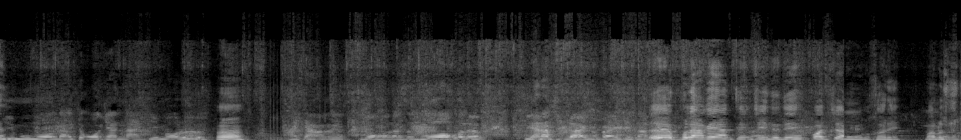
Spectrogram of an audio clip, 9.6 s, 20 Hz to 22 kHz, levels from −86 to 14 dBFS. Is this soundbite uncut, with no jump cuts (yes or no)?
no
